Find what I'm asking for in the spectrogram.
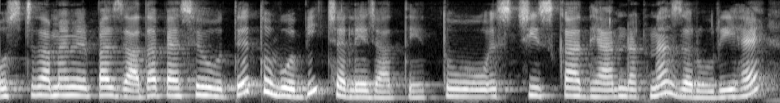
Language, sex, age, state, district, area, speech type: Hindi, female, 30-45, Madhya Pradesh, Bhopal, urban, spontaneous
